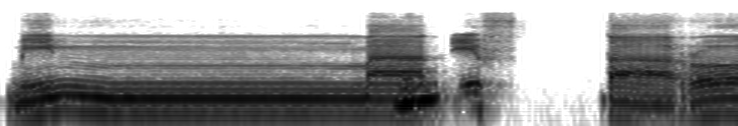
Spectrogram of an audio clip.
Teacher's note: ro fathah berdiri mad thobi'i panjang dua harakat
